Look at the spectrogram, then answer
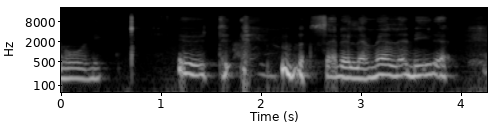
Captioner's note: laughing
